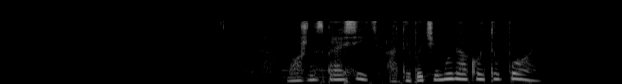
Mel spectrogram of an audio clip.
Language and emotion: Russian, neutral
